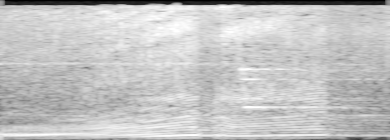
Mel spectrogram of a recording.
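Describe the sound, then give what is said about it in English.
A small Honda Spree motorcycle engine revs loudly as it sets off in the rain, its buzzing pitch climbing in one long rise, dipping briefly, then surging again before easing off. No one speaks. “I ran back inside, grabbed the letter, stuck it in my pocket so it wouldn't get wet, and jumped on Dee Dee's Honda Spree motorcycle and headed to her to tell her the good news.”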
